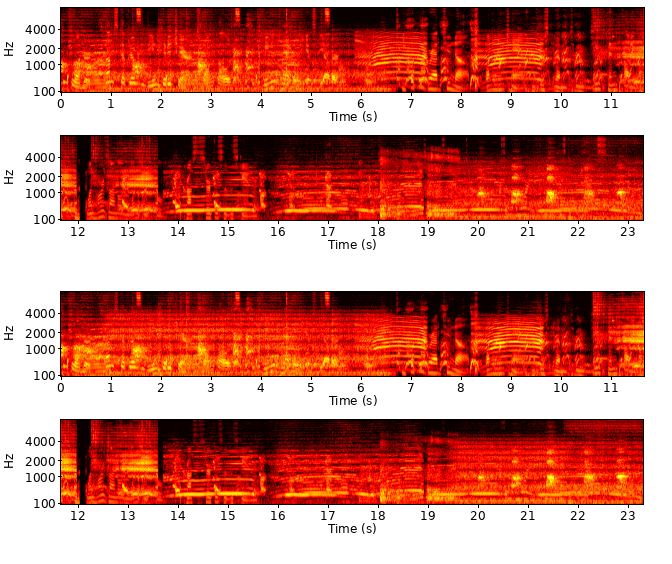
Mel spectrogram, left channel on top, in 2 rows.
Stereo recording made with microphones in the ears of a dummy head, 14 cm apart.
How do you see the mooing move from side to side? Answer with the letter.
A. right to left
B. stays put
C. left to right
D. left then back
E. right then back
E.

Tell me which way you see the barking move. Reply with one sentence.
You can hear the barking move from right to left and back again.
